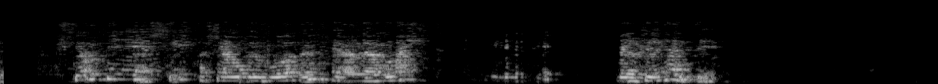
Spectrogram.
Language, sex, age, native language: Icelandic, female, 70-79, Icelandic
